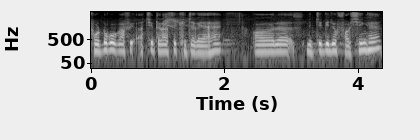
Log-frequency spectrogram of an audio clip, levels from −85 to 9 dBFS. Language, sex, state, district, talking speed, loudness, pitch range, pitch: Hindi, male, Chandigarh, Chandigarh, 205 wpm, -17 LUFS, 155-175 Hz, 165 Hz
